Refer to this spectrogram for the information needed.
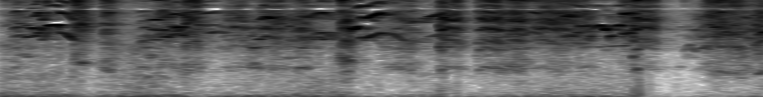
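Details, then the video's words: Every morning for about ten minutes, a dense flock of lorikeets screeches and chatters in a frenzy of shrill, almost unbroken overlapping calls outdoors, before flying off into the trees to sip nectar from flowers. "Lorikeet frenzy"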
